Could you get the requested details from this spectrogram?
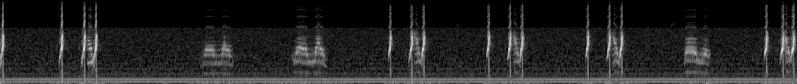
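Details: Common quail calling with slow female quail sounds: crisp three-note clicky phrases repeated about once a second, broken by softer nasal, rasping calls, with a steady electrical hum underneath.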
